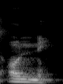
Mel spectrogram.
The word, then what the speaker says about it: Onni: And they call him Oni, because again, in French, we don't pronounce double N's or anything like this, you know.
